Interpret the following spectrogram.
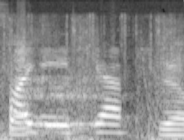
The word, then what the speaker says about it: Feige: How do you pronounce that? Feige, yeah.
